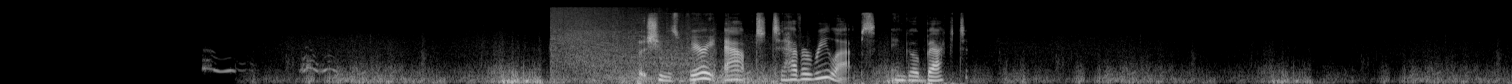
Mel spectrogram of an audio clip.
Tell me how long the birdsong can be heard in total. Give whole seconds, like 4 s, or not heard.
not heard.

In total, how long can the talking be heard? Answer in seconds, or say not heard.
4 s.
